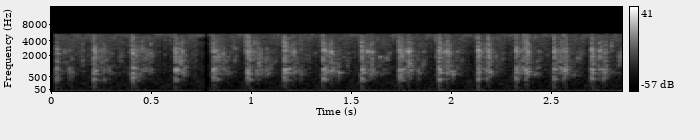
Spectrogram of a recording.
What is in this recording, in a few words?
beateggs; 12000 Graphics Pack - A Complete Graphics Collection For Your PC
